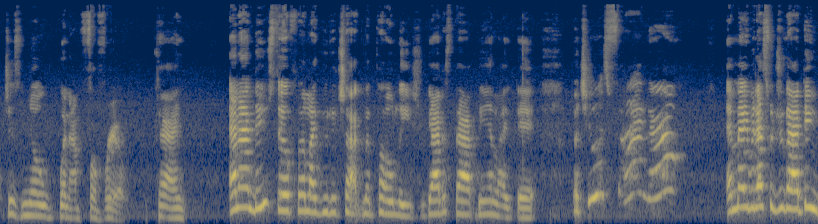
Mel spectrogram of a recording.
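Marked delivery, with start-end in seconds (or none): 5.7-8.2 high excited hype for her, louder at the end; hyped praise. Real, not acted. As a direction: cheer her on, squealing. Hyping up the woman.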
